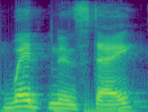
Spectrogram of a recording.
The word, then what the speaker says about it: Wednesday: We don't say Wednesday, no, Wednesday.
